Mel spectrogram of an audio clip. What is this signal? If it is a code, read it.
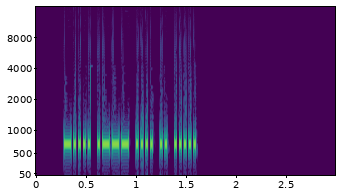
Morse code, heard as a keyed tone, about 47 wpm, 700 Hz. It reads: 6JHI5
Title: Five Challenging Letter-Number Combinations 50wpm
